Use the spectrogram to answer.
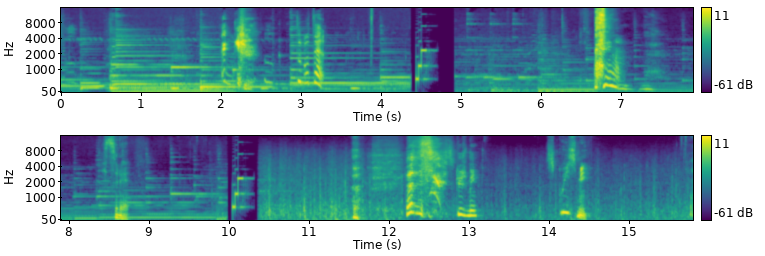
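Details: Compilation of sneezes from several different VTuber livestreamers: separate, sharp, ordinary sneeze bursts from different voices over background music and game sounds.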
